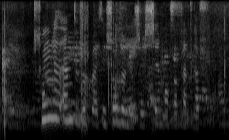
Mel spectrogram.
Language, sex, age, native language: Icelandic, male, 18-19, Icelandic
